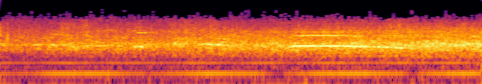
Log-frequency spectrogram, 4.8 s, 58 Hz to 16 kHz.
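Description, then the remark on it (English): A baseball stadium crowd of about 12,000 at a Dodgers game murmurs in a dense, continuous wash of indistinct voices, growing slightly louder partway through, with a steady low hum underneath and a few faint high tones drifting by. “A crowd of about, maybe 12,000 on hand here.”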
